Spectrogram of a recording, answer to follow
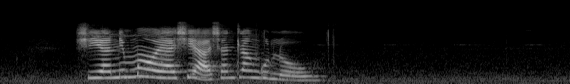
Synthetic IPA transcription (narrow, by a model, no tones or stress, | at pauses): ʃijanimɔjaʃiɦaʃant͡ɬʼaŋɡuloːwu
